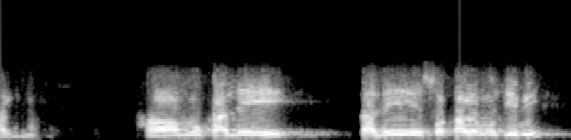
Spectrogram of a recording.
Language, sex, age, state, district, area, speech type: Odia, male, 60+, Odisha, Boudh, rural, conversation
